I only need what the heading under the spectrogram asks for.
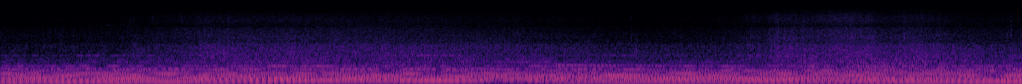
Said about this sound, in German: Das leise Rauschen der Wellen sinkt dich in den Schlaf.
